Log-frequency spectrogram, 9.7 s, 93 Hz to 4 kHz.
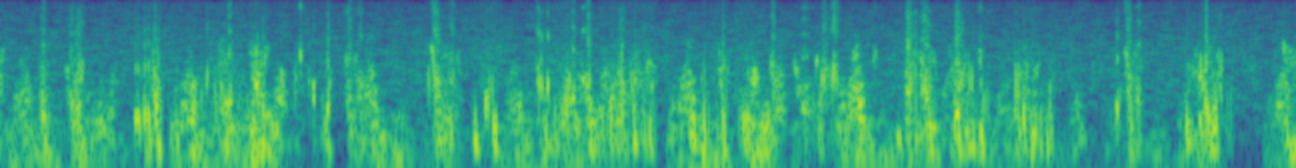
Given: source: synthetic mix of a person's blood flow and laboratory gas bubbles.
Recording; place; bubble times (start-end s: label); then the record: Doppler ultrasound of blood flow; precordium
0.00-0.05 s: bubbles
0.28-0.41 s: bubbles
0.48-0.76 s: bubbles
0.97-1.38 s: bubbles
1.48-2.03 s: bubbles
2.19-2.52 s: bubbles
2.58-2.75 s: bubbles
3.19-3.46 s: bubbles
3.52-3.77 s: bubbles
3.99-4.94 s: bubbles
5.23-5.69 s: bubbles
5.77-5.81 s: bubbles
5.94-6.32 s: bubbles
6.54-6.59 s: bubbles
6.71-7.04 s: bubbles
7.11-7.45 s: bubbles
7.58-7.93 s: bubbles
8.34-8.58 s: bubbles
8.88-9.27 s: bubbles
9.59-9.73 s: bubbles
From the record:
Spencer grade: 3 (all of the cardiac periods contain showers or single bubble signals, but not dominating or overriding the cardiac motion signals); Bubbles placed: anywhere in the cardiac cycle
